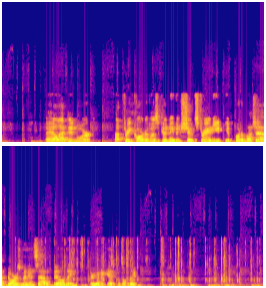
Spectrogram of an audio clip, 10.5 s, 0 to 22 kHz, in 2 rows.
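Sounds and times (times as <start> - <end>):
speech: 0.9 - 8.2
mechanical keyboard typing: 6.1 - 10.4.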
